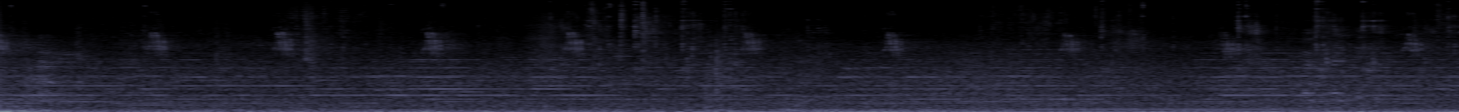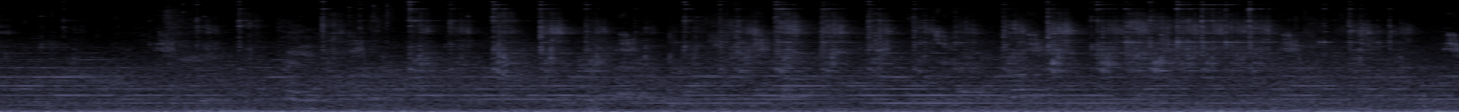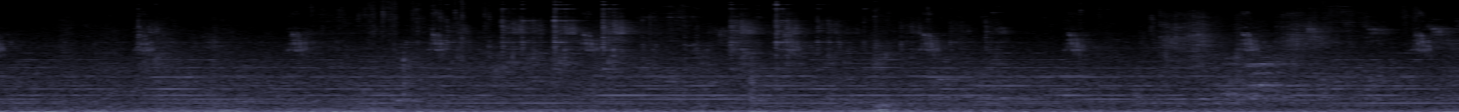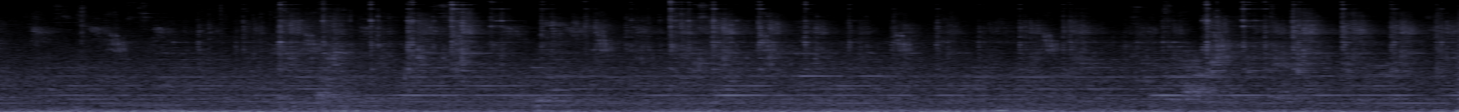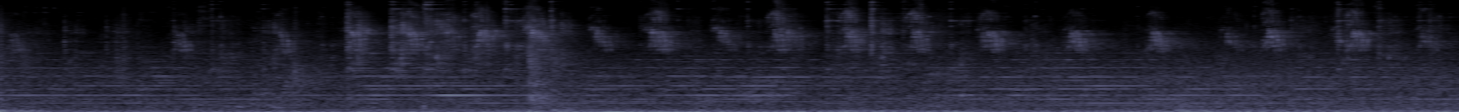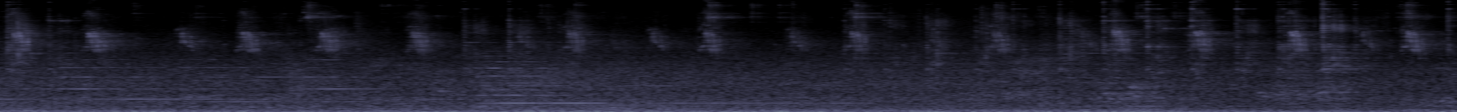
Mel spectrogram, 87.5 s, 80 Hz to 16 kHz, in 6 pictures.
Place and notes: Iċ-Ċittadella, Victoria, Malta - square ambience
Pjazza Katidral, Victoria, Gozo island, afternoon ambience on cathedral square
(SD702, DPA4060)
